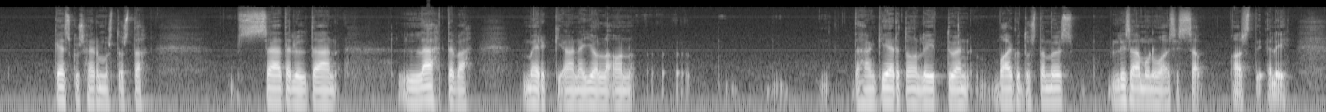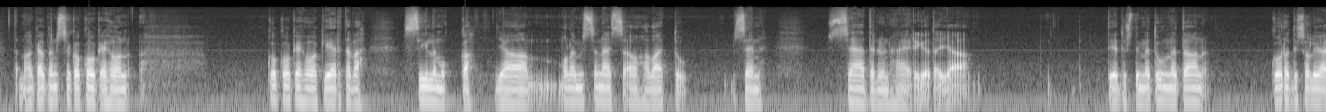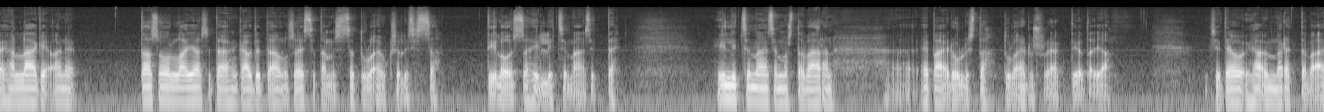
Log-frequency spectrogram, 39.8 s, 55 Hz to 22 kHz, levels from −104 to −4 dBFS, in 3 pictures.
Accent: native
